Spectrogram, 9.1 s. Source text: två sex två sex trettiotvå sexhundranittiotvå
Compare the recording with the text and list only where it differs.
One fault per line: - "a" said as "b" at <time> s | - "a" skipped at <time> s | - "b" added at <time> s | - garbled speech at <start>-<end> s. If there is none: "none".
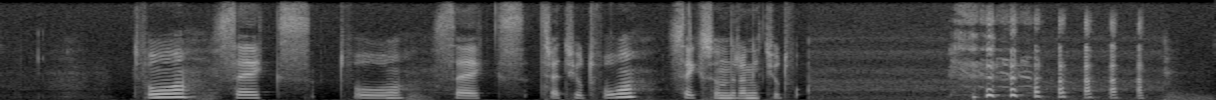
none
